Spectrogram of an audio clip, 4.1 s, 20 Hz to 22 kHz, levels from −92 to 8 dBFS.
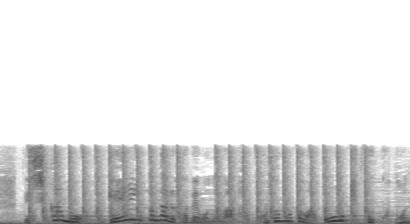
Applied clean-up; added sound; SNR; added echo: none; Gunshot, gunfire; 10 dB; none.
